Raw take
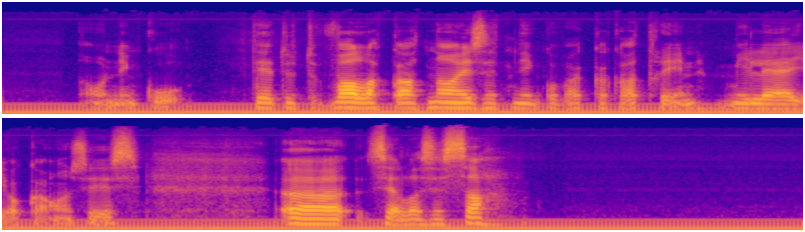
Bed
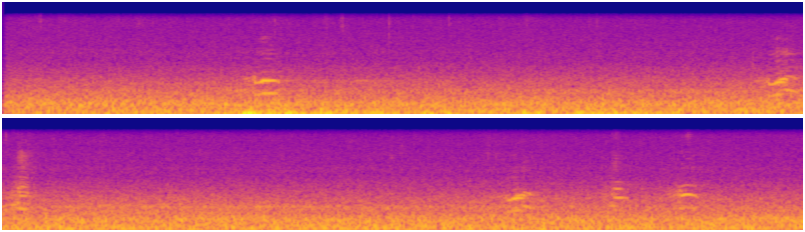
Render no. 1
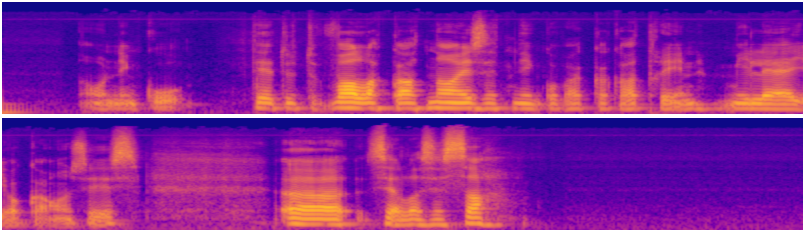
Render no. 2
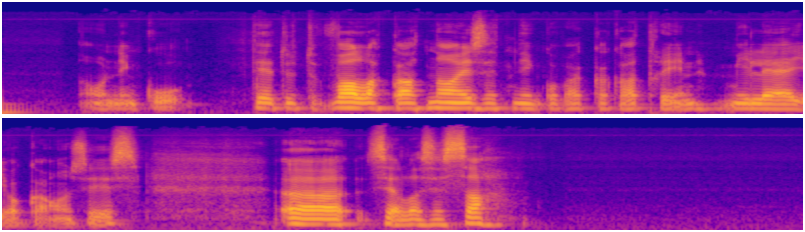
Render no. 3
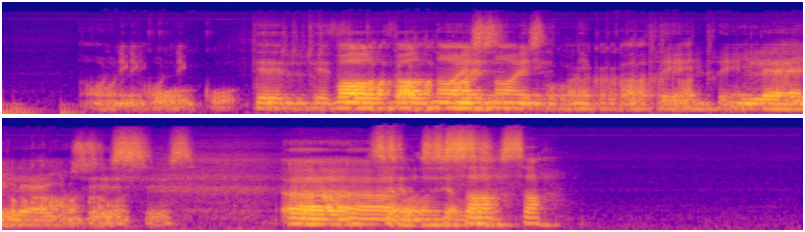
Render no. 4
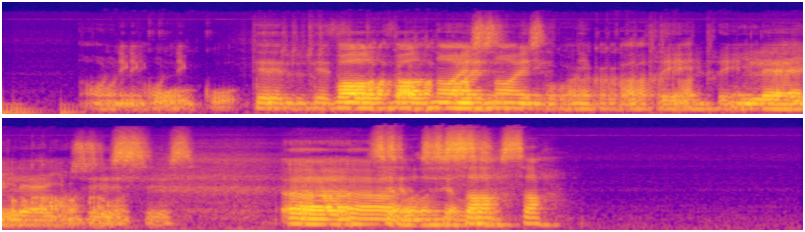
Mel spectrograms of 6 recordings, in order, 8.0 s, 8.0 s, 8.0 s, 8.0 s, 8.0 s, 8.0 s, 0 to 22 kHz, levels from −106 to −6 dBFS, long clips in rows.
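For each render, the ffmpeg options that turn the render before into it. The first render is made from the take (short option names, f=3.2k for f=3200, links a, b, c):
-af "bandreject=f=50:t=h:w=6,bandreject=f=100:t=h:w=6,bandreject=f=150:t=h:w=6,bandreject=f=200:t=h:w=6,bandreject=f=250:t=h:w=6"
-af anull
-af "aecho=1:1:52.48|90.38|288.6:0.891|0.282|0.708"
-af "volume=6dB,alimiter=limit=-1dB:level=0:latency=1"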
